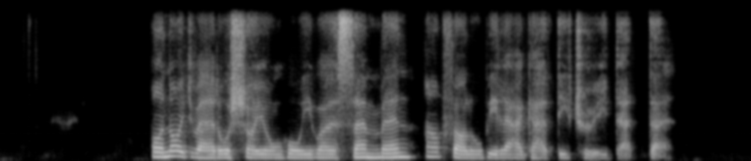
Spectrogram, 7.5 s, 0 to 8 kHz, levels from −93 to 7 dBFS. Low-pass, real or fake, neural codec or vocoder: 7.2 kHz; fake; codec, 16 kHz, 1 kbps, X-Codec, HuBERT features, trained on LibriSpeech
